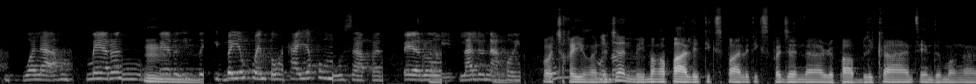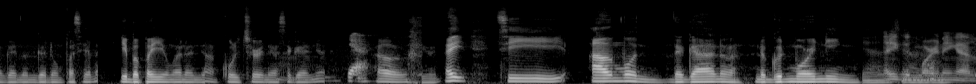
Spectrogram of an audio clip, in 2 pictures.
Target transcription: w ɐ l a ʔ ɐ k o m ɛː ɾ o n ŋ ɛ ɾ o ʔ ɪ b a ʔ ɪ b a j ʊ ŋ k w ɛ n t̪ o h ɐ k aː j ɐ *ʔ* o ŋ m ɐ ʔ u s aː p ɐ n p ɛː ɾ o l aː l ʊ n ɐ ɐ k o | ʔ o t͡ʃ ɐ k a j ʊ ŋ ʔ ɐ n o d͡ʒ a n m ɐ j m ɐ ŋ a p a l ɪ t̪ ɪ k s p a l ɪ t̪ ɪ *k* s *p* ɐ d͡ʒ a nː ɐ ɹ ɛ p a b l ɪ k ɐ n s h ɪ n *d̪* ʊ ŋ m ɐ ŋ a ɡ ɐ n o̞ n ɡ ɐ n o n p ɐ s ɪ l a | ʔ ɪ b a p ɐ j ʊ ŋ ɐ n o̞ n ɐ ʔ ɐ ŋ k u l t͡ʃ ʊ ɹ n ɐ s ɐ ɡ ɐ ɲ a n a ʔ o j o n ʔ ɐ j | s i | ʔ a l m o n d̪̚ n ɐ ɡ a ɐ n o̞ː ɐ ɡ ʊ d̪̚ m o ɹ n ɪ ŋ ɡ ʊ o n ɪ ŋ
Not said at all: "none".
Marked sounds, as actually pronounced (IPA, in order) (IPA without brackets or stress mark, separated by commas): k, k, p, d̪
